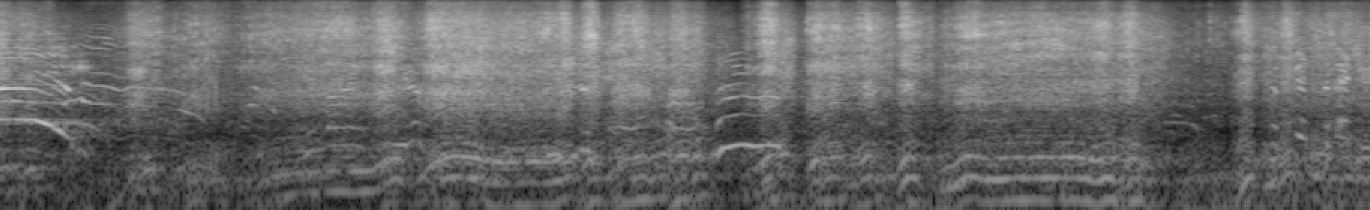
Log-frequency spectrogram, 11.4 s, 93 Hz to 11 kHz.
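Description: A monster truck engine revs hard at Riverhead Raceway during a figure-8 show, loud and sustained with rising and falling pitch sweeps, over a cheering crowd and an announcer's talk.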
